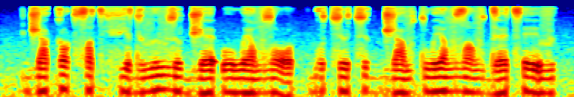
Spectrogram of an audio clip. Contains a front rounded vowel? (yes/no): yes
